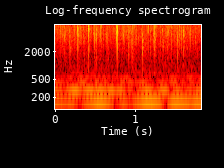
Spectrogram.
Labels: {"label": "biophony, midshipman", "recorder": "SoundTrap 500"}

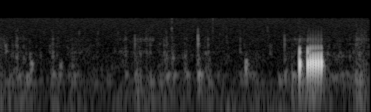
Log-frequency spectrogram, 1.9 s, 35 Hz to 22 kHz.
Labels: {"label": "biophony, knock croak", "recorder": "SoundTrap 300"}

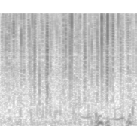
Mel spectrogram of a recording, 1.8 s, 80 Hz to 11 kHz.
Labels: {"label": "biophony, cascading saw", "recorder": "SoundTrap 600 or HydroMoth"}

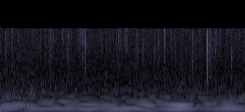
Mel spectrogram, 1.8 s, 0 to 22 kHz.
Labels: {"label": "biophony, midshipman", "recorder": "SoundTrap 500"}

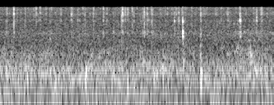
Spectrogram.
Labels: {"label": "ambient", "recorder": "HydroMoth"}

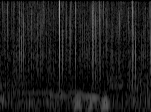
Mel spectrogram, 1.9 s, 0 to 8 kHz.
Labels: {"label": "biophony, cascading saw", "recorder": "SoundTrap 600 or HydroMoth"}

